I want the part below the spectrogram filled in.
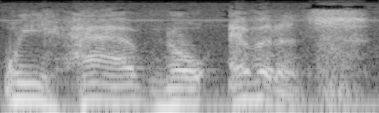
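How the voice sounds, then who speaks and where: An actor playing a fellow war veteran who argues earnestly for the law, in a 1970s radio drama. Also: male voice, medium pitch, takes it slowly, a bit bright, slight background noise. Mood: pleading. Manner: earnest, pleading. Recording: old lo-fi radio broadcast.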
